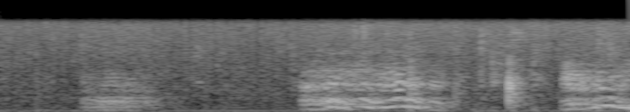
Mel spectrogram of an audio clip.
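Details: Miniature Schnauzer play-fighting indoors with a Maine Coon cat using a toy frog; low rumbling growls in two sustained bursts, the second longer and rougher, with a brief rise and fall near the end.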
